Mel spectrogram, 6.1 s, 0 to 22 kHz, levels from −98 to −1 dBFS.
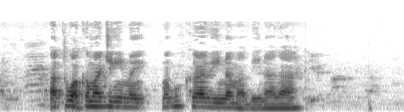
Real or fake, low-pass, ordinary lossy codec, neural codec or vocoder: real; 10.8 kHz; Opus, 64 kbps; none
